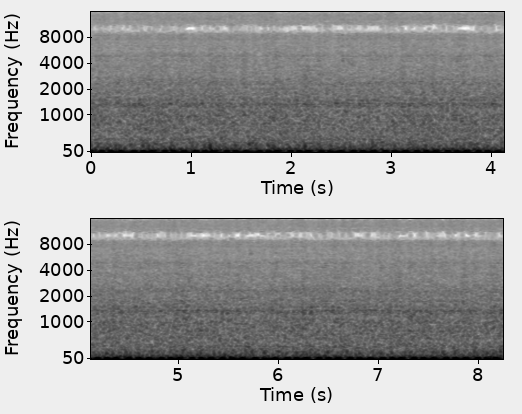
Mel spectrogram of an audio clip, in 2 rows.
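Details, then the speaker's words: 1979 Ford Bronco, 351M V8, idling and warming up outside before carburetor tuning: steady, even low burble around three beats a second, with an odd undertone that is hard to pin down; slightly smoky, cause not yet investigated. "Not sure if you guys could hear that, but it kind of has a to it, so we're gonna look into that."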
